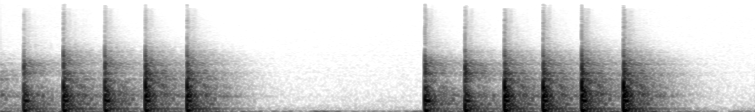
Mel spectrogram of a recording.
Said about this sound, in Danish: Samme aften bankede bevæbnede kamuflæseklædte mænd på Pauls dør, mænd som Pavel dog nægtede at lukke ind, men lavinen var begyndt at rulle.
